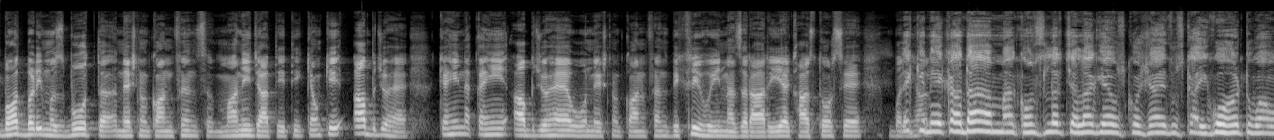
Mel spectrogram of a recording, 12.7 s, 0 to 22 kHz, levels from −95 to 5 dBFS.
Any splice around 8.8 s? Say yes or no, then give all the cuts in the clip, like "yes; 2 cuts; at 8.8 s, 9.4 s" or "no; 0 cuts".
yes; 1 cut; at 8.8 s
